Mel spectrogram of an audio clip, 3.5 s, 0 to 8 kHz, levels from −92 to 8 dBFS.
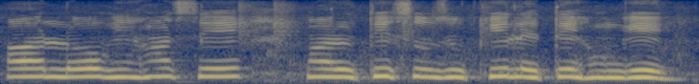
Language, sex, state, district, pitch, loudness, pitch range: Hindi, female, Chhattisgarh, Korba, 275 Hz, -20 LUFS, 255-280 Hz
